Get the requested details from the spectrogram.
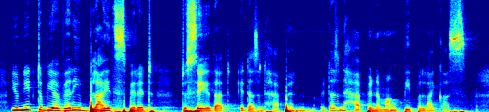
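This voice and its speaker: Over noticeable background noise, a woman talks at a moderate pace while her loudness swings widely. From India, Delhi. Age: 60s. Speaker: writer and speaker. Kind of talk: conference talk.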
